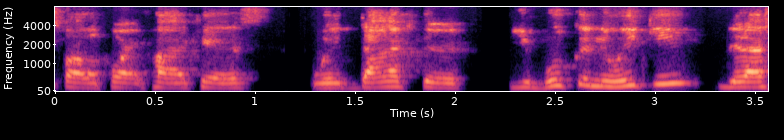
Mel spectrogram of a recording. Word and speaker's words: Chukwuebuka Nweke: So the exact pronunciation is Chukwuebuka Nweke.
